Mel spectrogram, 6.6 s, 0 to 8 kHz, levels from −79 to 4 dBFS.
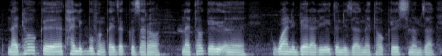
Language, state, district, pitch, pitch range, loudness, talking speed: Kokborok, Tripura, West Tripura, 125 Hz, 115-130 Hz, -16 LUFS, 145 wpm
